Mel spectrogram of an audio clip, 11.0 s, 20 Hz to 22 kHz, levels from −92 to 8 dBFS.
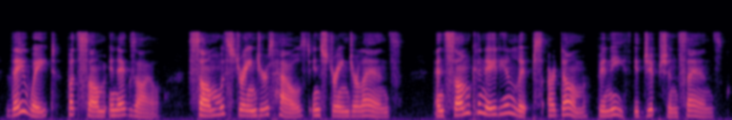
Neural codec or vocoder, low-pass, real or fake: none; 7.2 kHz; real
